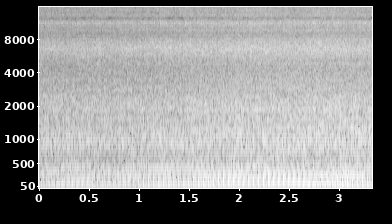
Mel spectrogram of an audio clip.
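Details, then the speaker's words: Homemade log splitter repowered with a 212cc Predator engine (replacing original 5hp Tecumseh), driving a low-flow high-pressure pump; small single-cylinder idles with a crisp, even pulse about four a second, steady and smooth; normal idle after successful repower, left to run out of fuel. "so we're just gonna let it run itself out of gas and uh it's gonna empty the fuel line and we'll we'll park it outside"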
